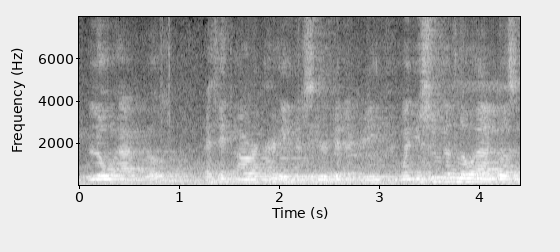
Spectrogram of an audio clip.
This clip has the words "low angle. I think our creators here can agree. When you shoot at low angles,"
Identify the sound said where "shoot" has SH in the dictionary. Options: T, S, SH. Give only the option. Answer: S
